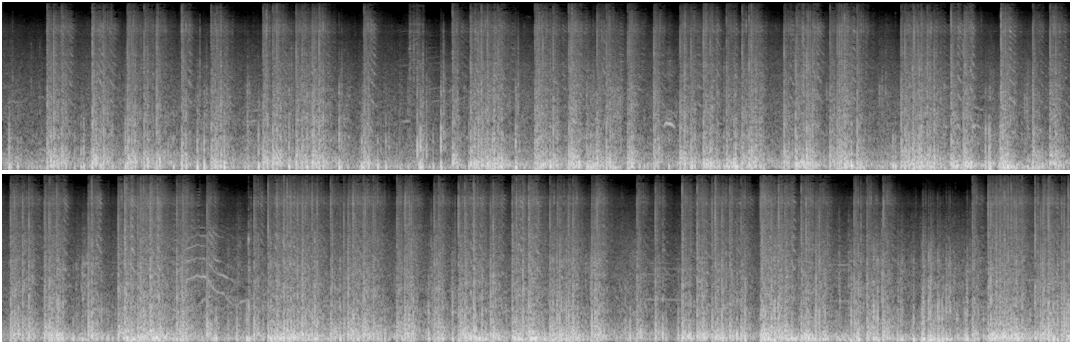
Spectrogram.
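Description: Fireworks display: a near-continuous barrage of rapid bangs and crackles, shell after shell with hardly a gap.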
